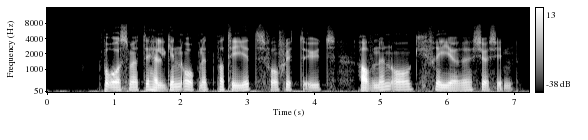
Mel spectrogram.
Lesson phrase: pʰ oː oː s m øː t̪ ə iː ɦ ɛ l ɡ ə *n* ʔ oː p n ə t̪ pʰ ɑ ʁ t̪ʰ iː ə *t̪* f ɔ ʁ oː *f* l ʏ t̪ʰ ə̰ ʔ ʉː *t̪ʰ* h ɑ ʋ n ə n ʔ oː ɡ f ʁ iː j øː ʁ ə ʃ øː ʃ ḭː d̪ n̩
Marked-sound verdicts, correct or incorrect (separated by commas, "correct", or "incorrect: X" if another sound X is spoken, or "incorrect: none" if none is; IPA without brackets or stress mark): correct, correct, correct, incorrect: t̪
